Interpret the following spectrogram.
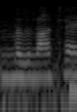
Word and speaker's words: Mezzanotte: He is the chef and owner of Cafe Mezzanotte. Good morning. Good morning. Did I pronounce that right? Mezzanotte?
